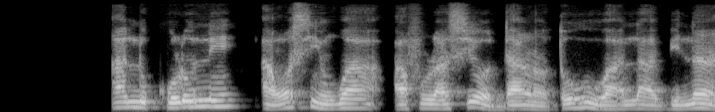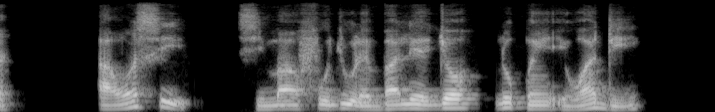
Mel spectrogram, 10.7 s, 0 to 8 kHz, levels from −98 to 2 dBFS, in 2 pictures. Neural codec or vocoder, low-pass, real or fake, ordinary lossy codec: codec, 16 kHz, 6 kbps, DAC; 7.2 kHz; fake; none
